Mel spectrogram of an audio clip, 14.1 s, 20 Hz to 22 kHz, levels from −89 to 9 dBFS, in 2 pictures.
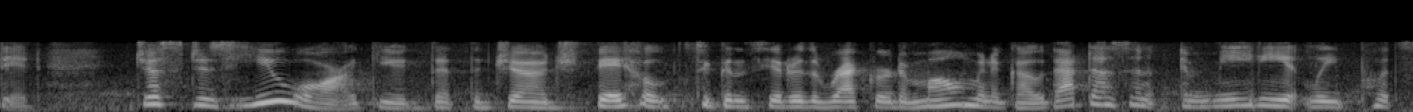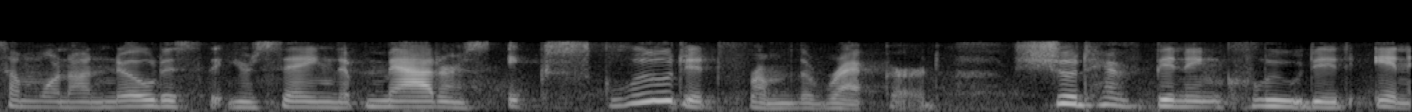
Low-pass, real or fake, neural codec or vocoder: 5.4 kHz; fake; codec, 16 kHz, 2 kbps, X-Codec, HuBERT features, trained on LibriSpeech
